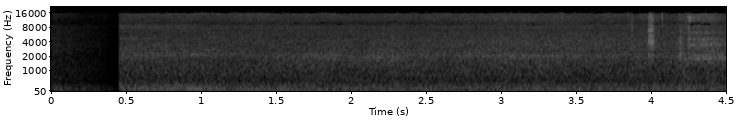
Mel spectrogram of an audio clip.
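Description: Steady outdoor ambient noise, an even hiss with some low rumble, after a brief cut-out to silence in the first half second.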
